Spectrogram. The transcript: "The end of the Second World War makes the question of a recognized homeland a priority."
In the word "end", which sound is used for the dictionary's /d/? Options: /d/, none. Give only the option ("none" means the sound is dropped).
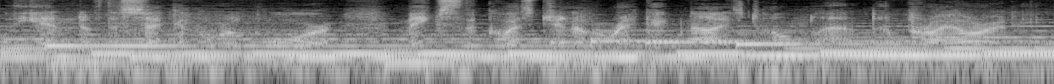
/d/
